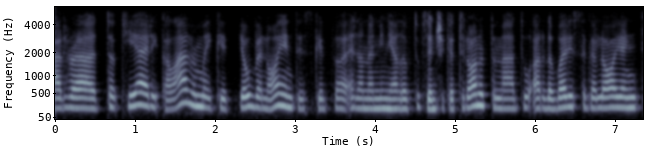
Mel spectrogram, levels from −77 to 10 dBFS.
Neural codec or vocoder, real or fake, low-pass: codec, 16 kHz, 0.5 kbps, FunCodec, trained on LibriTTS, 25 frames a second; fake; 5.4 kHz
